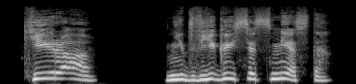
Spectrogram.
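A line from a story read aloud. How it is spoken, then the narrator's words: Strangled shout. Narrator (Russian): Распростертый на земле, Аарон сдавленно крикнул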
